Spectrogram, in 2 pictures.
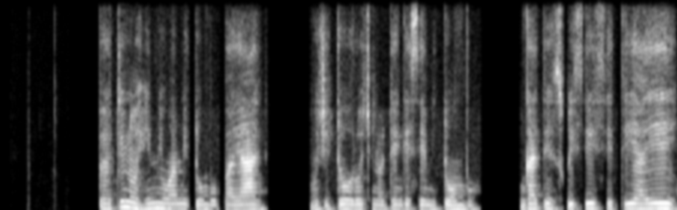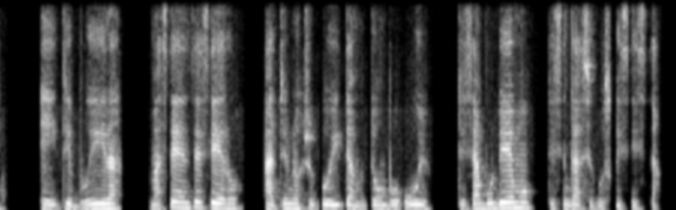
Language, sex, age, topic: Ndau, female, 36-49, health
